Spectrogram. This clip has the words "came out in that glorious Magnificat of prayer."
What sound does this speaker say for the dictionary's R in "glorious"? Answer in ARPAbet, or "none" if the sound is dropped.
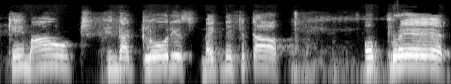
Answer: R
